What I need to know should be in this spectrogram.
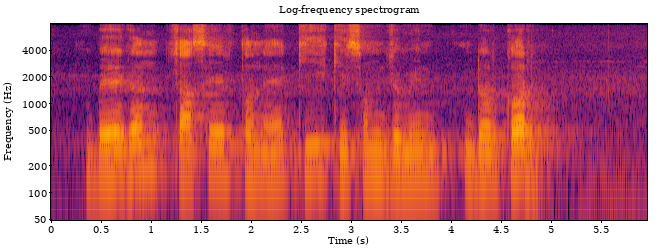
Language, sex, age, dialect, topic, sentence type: Magahi, male, 31-35, Northeastern/Surjapuri, agriculture, question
